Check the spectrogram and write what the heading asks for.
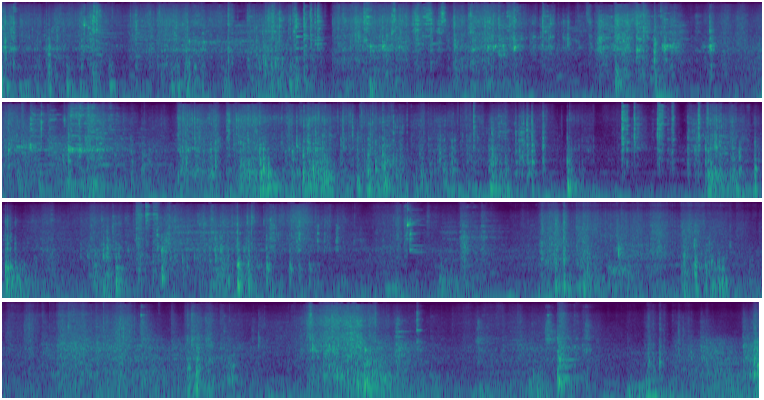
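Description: Hands rummaging through dumpster scrap of cardboard boxes, plastic bags and cables: irregular rustling and crinkling with frequent clinks and knocks of hard items being shifted.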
